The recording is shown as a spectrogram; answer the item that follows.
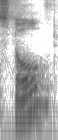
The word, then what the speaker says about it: Stawell: Then we have Stawell. Is how you pronounce it. Stall. A stall like in a shop or a market stall. And well.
